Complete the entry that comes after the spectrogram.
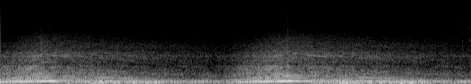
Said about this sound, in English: Yeah, the engine sound is great.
